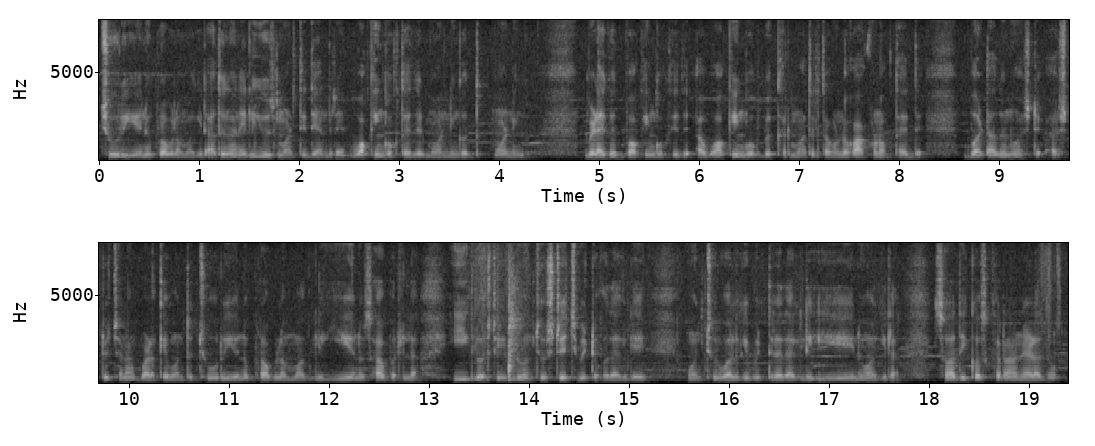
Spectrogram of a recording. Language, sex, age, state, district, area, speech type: Kannada, male, 30-45, Karnataka, Chikkaballapur, urban, spontaneous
